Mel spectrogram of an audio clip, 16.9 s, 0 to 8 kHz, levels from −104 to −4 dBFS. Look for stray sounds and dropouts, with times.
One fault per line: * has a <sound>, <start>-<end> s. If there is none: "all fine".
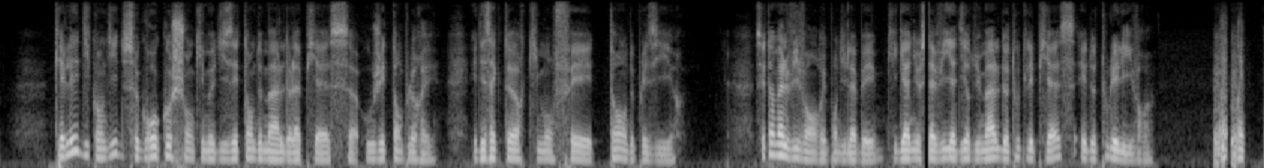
* has a dropout, 12.3-12.4 s
* has a laugh, 16.2-16.6 s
